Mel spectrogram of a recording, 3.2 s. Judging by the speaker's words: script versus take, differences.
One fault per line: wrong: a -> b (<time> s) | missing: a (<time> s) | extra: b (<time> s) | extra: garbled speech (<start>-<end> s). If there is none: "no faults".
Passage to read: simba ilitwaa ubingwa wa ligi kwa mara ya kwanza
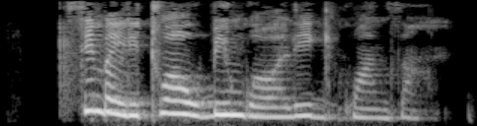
missing: kwa mara ya (2.2 s)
